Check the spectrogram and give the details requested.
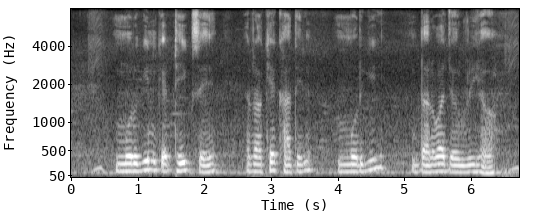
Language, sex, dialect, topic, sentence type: Bhojpuri, male, Northern, agriculture, statement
